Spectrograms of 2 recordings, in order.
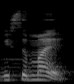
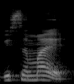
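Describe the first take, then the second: The two takes are said the same way.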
